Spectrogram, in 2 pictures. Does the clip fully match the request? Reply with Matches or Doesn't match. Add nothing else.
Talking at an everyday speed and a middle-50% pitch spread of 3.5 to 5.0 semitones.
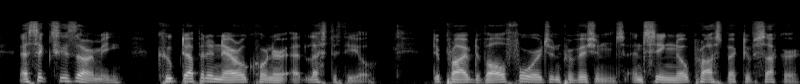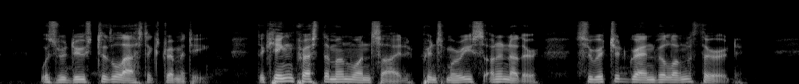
Doesn't match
